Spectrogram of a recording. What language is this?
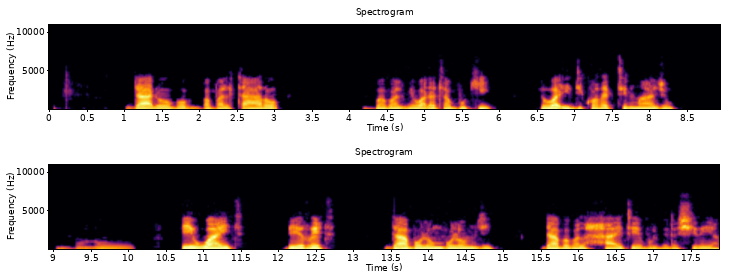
Fula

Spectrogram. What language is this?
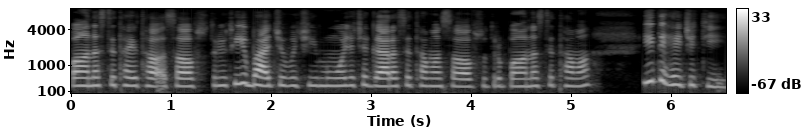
Kashmiri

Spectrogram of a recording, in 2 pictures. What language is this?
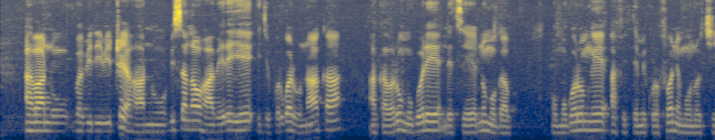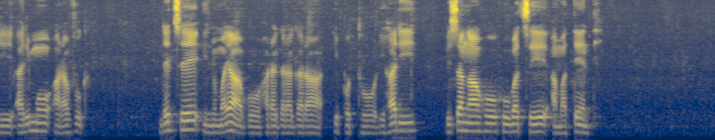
Kinyarwanda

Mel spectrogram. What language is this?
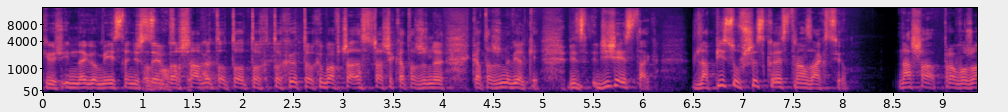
Polish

